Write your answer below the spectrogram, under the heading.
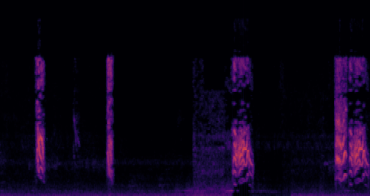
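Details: Female papa-capim (Double-collared Seedeater) call meant to set males singing: four high, sharp chirps, one overlapped by a brief rush of noise, followed by a moment of near silence.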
